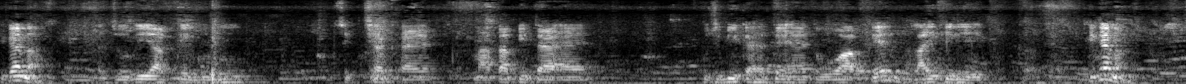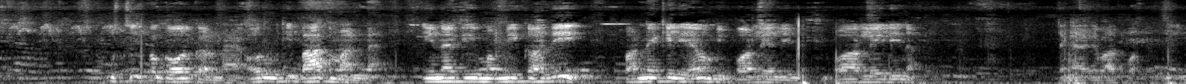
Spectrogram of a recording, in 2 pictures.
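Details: Adult man speaking Hindi; ordinary speech.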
